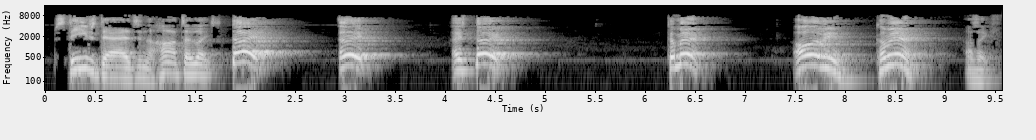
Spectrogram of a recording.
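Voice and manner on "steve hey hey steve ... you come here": high, loud yelps with gaps between; short, high-pitched mock shouts; imitated dad calling out. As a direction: holler for the kids way up high. Steve's dad calling from hot tub.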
